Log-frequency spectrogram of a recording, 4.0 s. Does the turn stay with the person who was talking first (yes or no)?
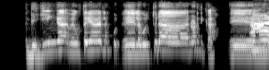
no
